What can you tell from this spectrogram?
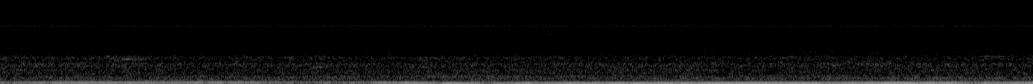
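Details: Field recording of cicadas amid trees, wind and light traffic; their thin, continuous high buzz runs without pause across the clip while deep traffic rumble swells underneath and soft scattered chirps pulse faintly.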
